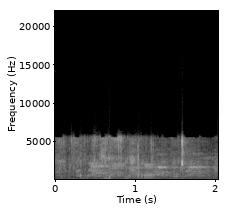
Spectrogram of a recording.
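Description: A dog's faint, thin, high whine over quiet scuffling, with a short click about one and a half seconds in.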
